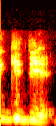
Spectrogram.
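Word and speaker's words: где: দেখেন গিদে মামা, তো এটার উচ্চারণ কি গিদিয়ে, গিদিয়ে, গিদিয়ে মানে কি কোথায়, হয়ার, হয়ার।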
